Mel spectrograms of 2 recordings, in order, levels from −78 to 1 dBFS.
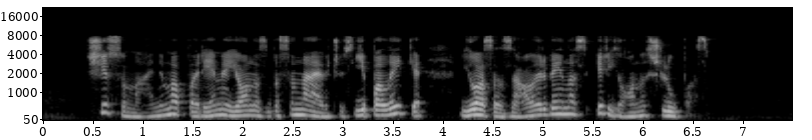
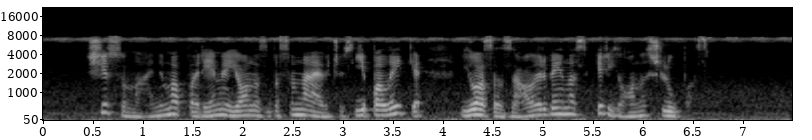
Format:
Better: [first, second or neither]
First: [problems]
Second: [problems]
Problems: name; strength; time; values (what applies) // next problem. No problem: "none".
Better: first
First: none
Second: background sound (Insect); 13 dB below the speech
